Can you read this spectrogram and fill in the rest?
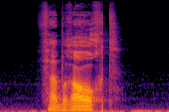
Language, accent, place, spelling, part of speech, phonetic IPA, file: German, Germany, Berlin, verbraucht, verb / adjective, [fɐˈbʁaʊxt], De-verbraucht.ogg
- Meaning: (verb) past participle of verbrauchen; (adjective) 1. depleted 2. consumed, exhausted 3. dissipated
